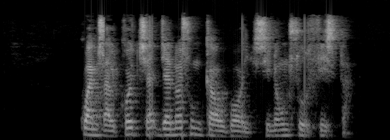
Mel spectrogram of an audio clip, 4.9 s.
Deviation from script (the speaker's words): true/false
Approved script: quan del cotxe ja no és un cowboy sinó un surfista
false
